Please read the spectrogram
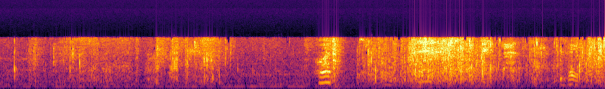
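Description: Faint rustling and handling noises, with a louder patch of rustling about four seconds in, and a single spoken "What?" just after three seconds.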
